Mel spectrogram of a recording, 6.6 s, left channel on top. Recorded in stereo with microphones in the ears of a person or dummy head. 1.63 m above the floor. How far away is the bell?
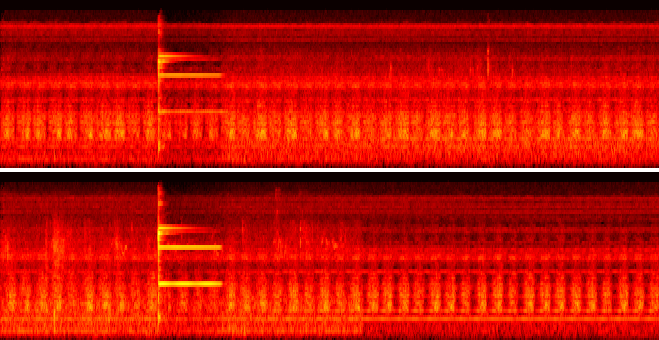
About 0.6 m.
